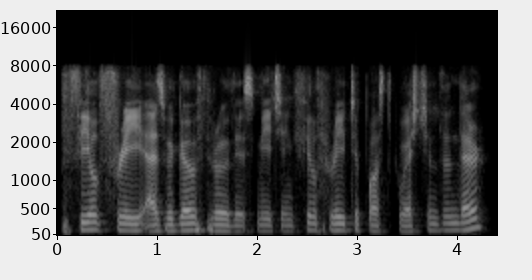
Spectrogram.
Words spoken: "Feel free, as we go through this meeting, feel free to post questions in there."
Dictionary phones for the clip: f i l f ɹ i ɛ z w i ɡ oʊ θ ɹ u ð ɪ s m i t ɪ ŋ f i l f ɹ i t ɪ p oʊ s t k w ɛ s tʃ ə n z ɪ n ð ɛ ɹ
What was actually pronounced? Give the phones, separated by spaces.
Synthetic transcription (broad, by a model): f i l f ɹ i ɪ z w i ɡ oʊ θ ɹ u ð ɪ s m i t ɪ ŋ f i l f ɹ i t ɪ p oʊ s t k w ɛ s tʃ ə n z ɪ n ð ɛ ɹ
